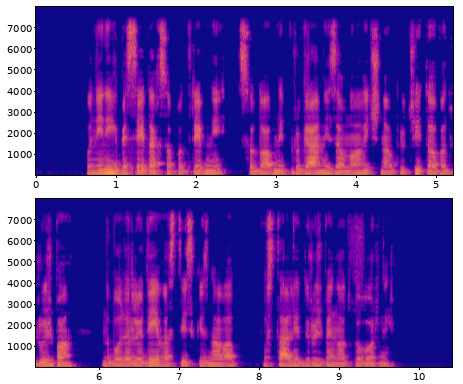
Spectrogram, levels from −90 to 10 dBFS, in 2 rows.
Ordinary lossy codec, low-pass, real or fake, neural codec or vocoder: none; 7.2 kHz; real; none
